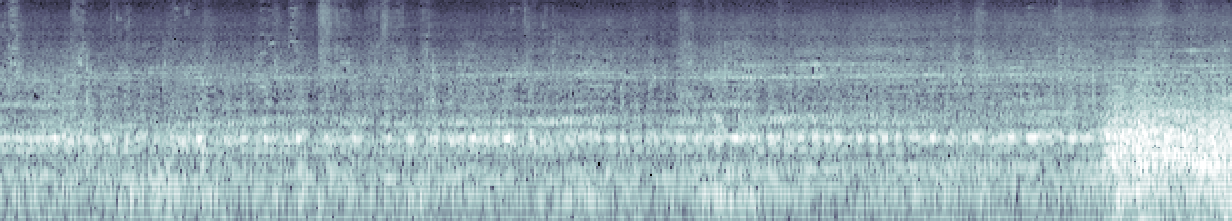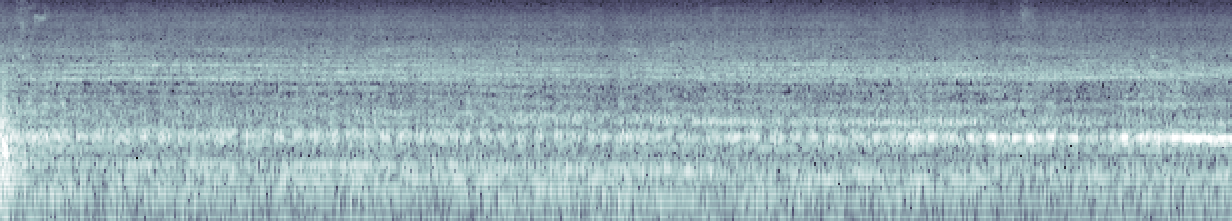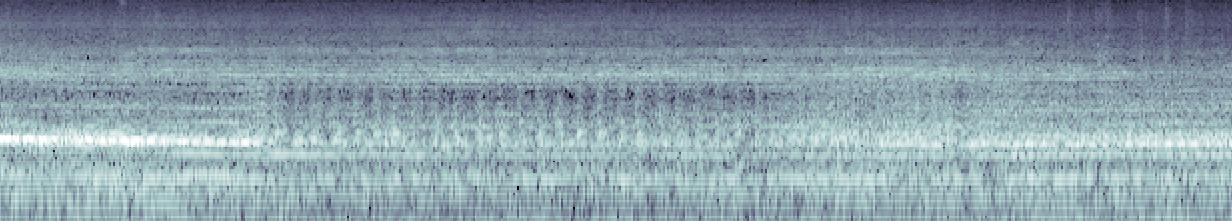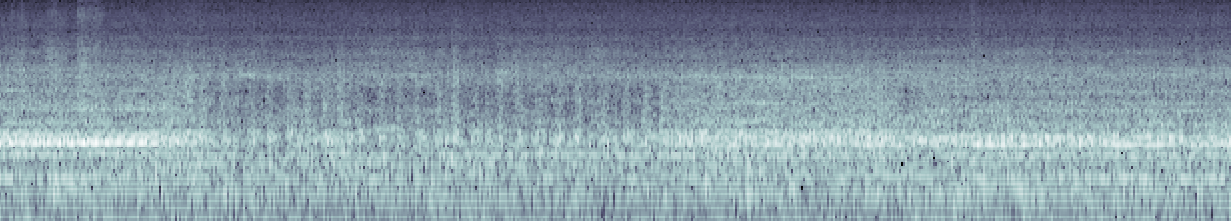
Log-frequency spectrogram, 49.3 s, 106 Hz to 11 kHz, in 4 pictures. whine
4.9 15.3

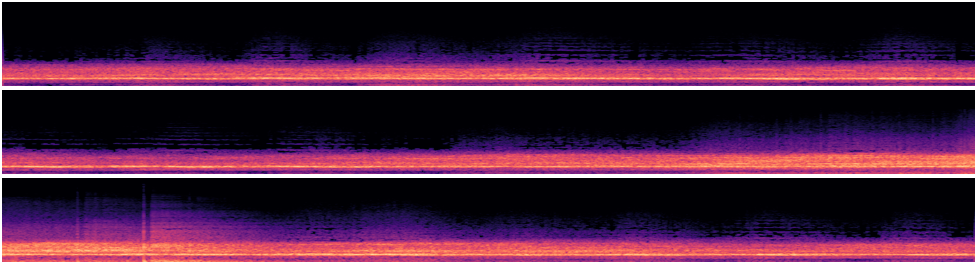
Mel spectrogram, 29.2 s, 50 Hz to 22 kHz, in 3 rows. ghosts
14.8 29.1

